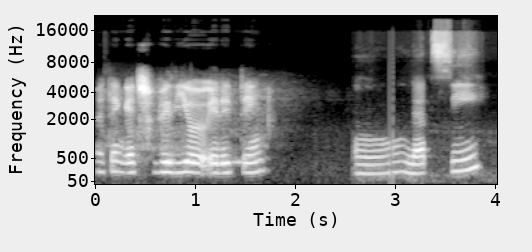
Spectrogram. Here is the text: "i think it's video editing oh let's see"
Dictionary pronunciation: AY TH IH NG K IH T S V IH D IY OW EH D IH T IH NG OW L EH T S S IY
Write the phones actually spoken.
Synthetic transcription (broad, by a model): AY T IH NG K IH T S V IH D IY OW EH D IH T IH NG OW L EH T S S IY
